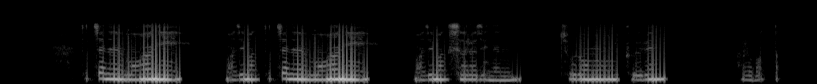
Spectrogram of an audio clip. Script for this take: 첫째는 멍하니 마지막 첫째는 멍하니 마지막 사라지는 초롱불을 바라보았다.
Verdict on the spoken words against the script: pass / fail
pass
